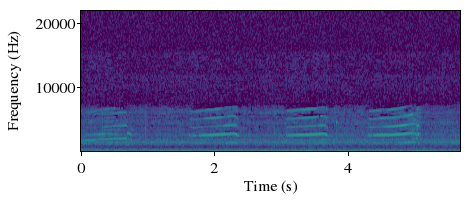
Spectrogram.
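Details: Bald eagles in Southwest Florida on 21 December 2019 give repeated series of sharp, high, slightly rising whistled notes with bright overtones, roughly every 1.3 seconds, above a constant deep droning rumble.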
